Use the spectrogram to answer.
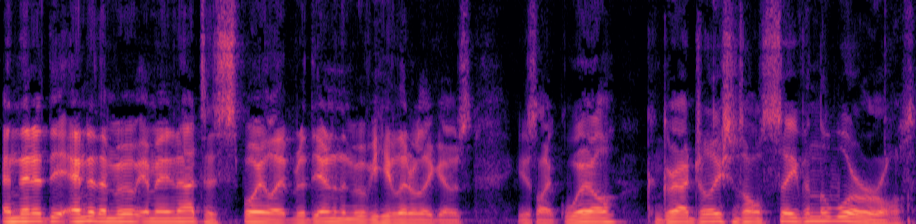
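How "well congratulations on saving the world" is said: slow, drawn-out, ridiculous Southern drawl. Retelling a movie's ending, imitating an actor: Jeffrey Dean Morgan Southern drawl. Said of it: "he does this ridiculous Southern drawl".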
